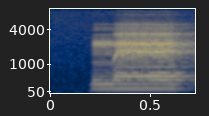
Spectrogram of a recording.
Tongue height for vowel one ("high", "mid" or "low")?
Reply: mid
